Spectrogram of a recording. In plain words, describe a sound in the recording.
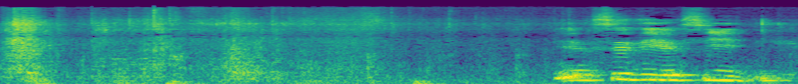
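Cardboard rustles as a box is unpacked.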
